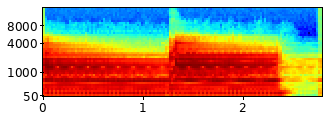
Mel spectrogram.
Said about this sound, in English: And then we are going to slide our pinky up to the 3rd fret on the B string.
